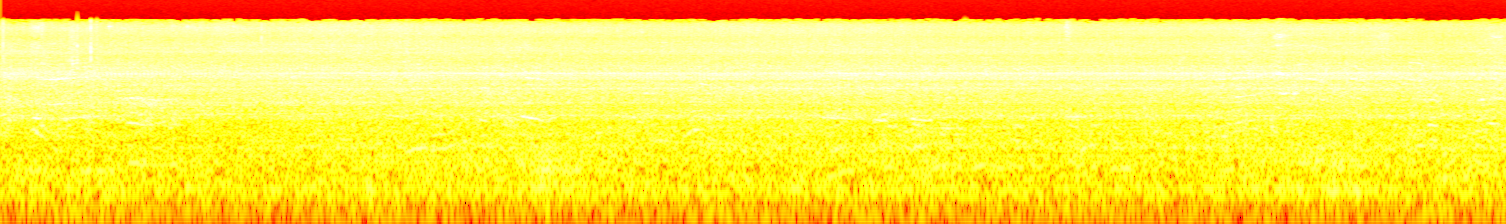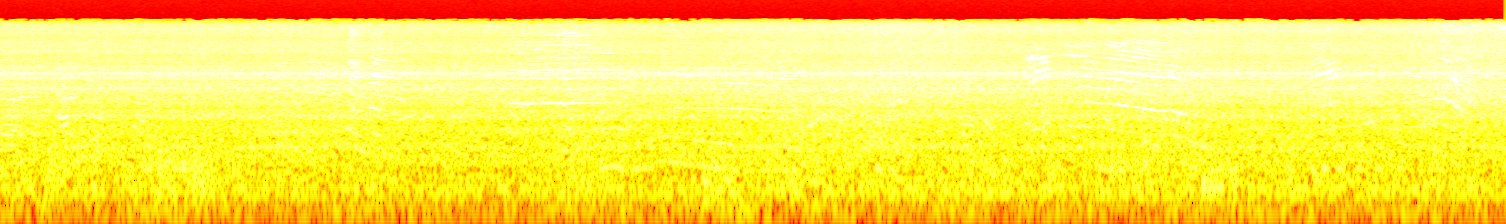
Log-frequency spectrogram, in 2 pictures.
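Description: Steady running noise inside an Indian Railways sleeper carriage, with people's voices talking in the background and a couple of louder voice bursts about two-thirds of the way through.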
